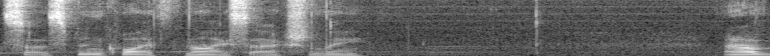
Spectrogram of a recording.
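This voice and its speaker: A man speaks with a slight German accent on a very clean recording with a silent background. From Syria. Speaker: video game streamer. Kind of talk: casual chat.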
